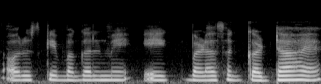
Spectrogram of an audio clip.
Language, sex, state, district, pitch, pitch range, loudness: Hindi, female, Chhattisgarh, Bastar, 200 Hz, 195-205 Hz, -15 LUFS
